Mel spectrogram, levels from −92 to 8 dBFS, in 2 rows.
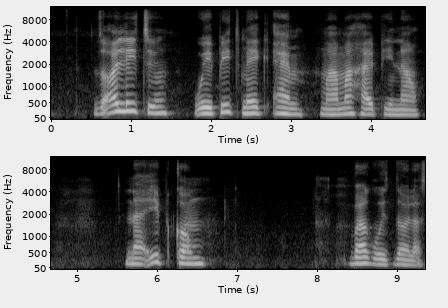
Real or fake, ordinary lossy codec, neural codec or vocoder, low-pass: fake; AAC, 64 kbps; autoencoder, 48 kHz, 128 numbers a frame, DAC-VAE, trained on Japanese speech; 10.8 kHz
